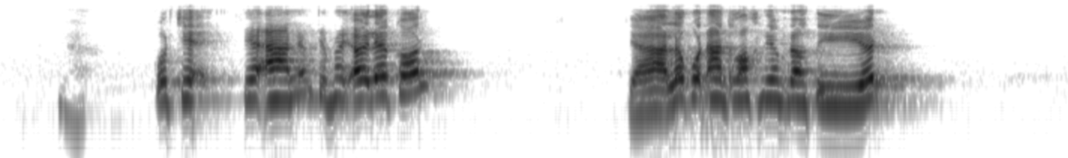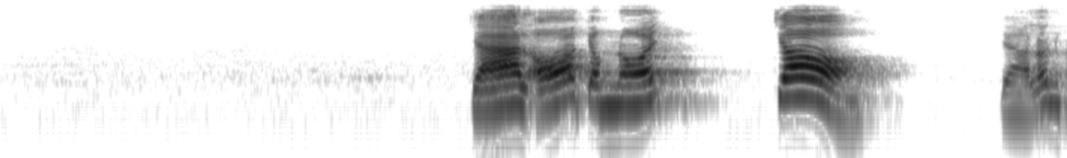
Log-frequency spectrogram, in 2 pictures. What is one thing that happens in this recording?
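A woman speaks calmly and clearly into a close microphone, pausing between phrases.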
